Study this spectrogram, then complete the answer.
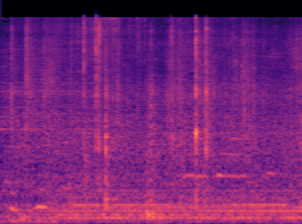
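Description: Ice clinks in a plastic cup as a straw stirs it.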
